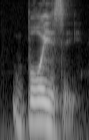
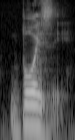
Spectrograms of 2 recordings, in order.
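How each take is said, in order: First: The middle consonant sounds like a Z. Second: The same.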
